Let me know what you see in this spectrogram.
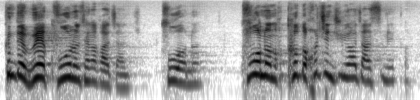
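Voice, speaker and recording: Fast, bright-voiced man preaching in a reverberant hall. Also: extremely high pitch. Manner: emphatic, rhetorical questions, casual speech endings. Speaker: pastor. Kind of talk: sermon. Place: church sanctuary.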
